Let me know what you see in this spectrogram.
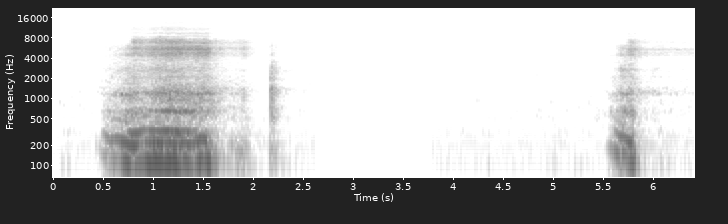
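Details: Chinese woman snoring with her mouth open, sometimes on exhale: a loud, harsh rattling snore followed by a brief snort, a long silent pause, then the next snore beginning.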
